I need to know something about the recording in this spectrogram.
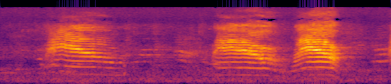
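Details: Male house cat calling a female with three meows, a long wavering one followed by two shorter, louder, bending cries, against low background hum.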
